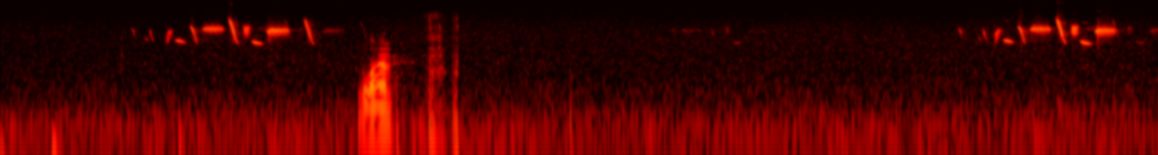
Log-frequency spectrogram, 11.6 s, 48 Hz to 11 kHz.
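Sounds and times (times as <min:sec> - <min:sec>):
soft hiss: 0:00.0 - 0:11.5
Sage Sparrow singing: 0:01.2 - 0:03.9, 0:09.5 - 0:11.5
speech: 0:03.6 - 0:04.0.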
